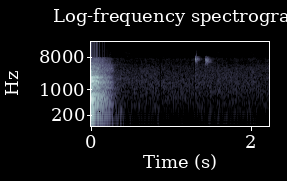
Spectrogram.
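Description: Near silence on a video-call audio line after the tail of a spoken "aye", broken only by two faint ticks about a second and a half in.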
